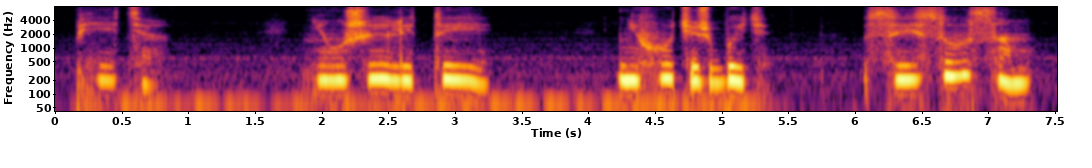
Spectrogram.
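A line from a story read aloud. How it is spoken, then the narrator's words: Quiet question. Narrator (Russian): тихо спросила Любочка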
